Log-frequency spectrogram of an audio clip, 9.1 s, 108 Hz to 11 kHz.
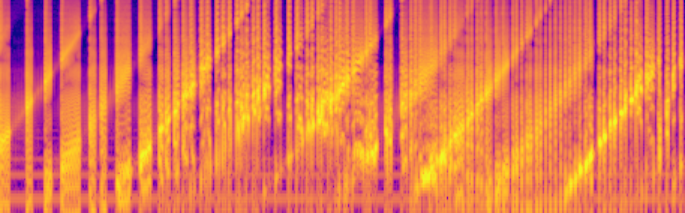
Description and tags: These samples come from a Gakken SX-150, a small analogue synthesizer kit that was released in Japan 2008 as part of the Gakken hobby magazine series. The synth became very popular also outside of Japan, mainly because it's a low-cost analogue synth with a great sound that offers lots of possibilities for circuit benders.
